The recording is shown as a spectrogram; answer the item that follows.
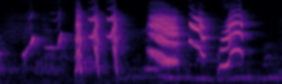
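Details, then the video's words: Pet parrot that talks and says "papa": rapid harsh squawks followed by rich, ringing calls with curling upward inflections, delivered in quick succession. "Papa Bolane Wala Tota _ Mitthu Papa Papa Bol Raha Hai"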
